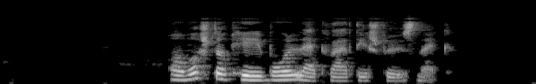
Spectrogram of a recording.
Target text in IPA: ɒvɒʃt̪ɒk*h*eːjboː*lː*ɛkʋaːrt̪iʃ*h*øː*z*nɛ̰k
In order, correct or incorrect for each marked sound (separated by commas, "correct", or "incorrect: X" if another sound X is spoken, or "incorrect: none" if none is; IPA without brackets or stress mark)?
correct, correct, incorrect: f, correct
